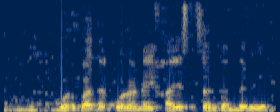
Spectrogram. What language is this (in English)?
Pashto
